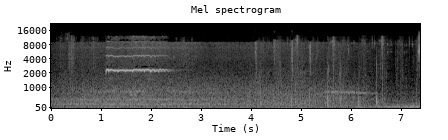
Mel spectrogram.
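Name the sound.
whistling in video game Lies of P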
